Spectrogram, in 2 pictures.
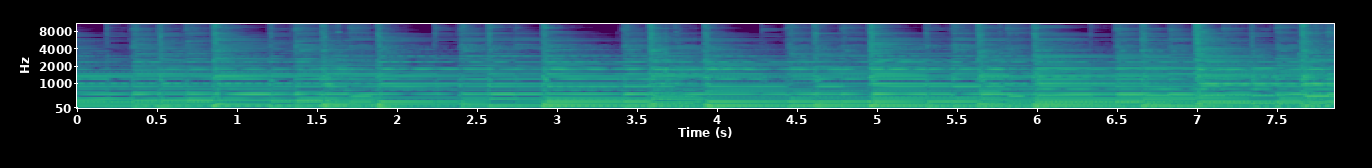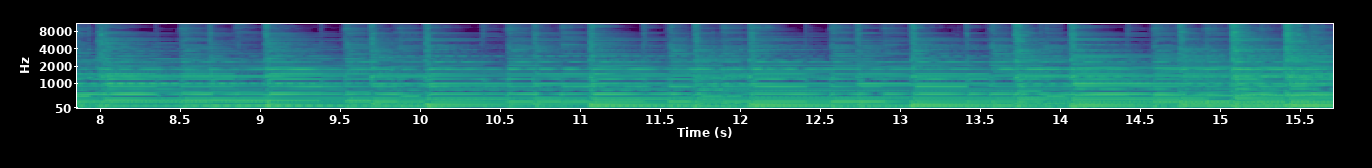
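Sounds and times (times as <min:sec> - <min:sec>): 
stroke on the neck of an acoustic guitar: 0:00.0 - 0:15.7.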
